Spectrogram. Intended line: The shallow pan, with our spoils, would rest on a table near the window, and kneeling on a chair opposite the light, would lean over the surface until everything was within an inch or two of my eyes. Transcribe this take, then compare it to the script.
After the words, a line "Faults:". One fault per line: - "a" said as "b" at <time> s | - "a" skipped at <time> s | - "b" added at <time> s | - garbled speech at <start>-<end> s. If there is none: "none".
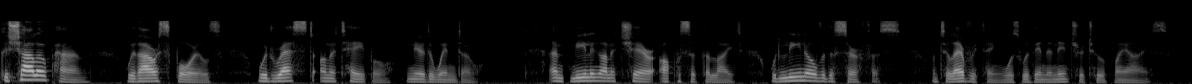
The shallow pan, with our spoils, would rest on a table near the window, and kneeling on a chair opposite the light, would lean over the surface until everything was within an inch or two of my eyes.
Faults:
none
